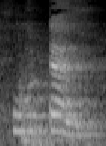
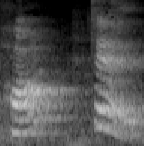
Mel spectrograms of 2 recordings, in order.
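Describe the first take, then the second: First: "होटल" stressed first, weak "tul" ending; common mispronunciation. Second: "होटल" slowly split, haw, TEL; correct pronunciation. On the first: Trainer showing learners' habit, mispronunciation. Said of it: "होटल नहीं". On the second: Teacher answering her own question, correct pronunciation. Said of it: "क्या बोलते हैं". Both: Shown as a demonstration.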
